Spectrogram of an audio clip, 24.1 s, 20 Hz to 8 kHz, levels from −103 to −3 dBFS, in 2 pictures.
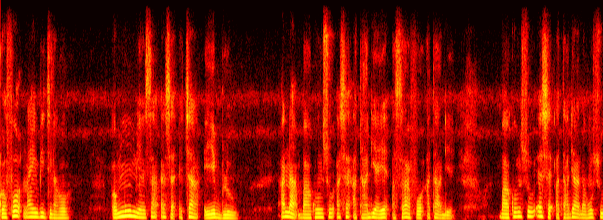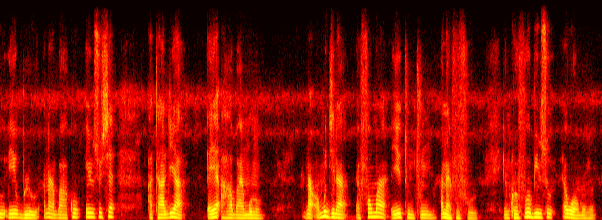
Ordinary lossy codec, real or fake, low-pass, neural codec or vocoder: Opus, 32 kbps; real; 7.2 kHz; none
